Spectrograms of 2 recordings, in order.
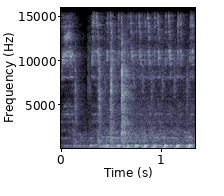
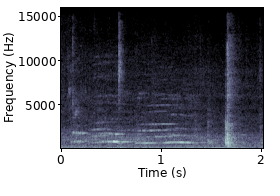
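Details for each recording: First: Fuel-injected motorcycle, fuel injector already replaced and throttle body cleaned, fuel pump supply and priming OK: when started it catches with short, uneven chuffs and stumbles without settling, so it won't stay running; cause not yet found. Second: Fuel-injected motorcycle that dies and won't start; the fuel pump's positive and negative supply and body ground test good with a test light. After the key clicks, the pump hums steadily for about 1.5 s and stops, priming normally.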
